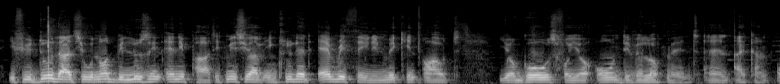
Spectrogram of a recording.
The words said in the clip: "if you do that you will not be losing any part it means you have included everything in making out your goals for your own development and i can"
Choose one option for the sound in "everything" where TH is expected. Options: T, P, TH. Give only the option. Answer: TH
